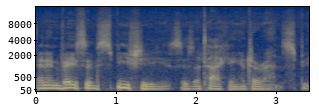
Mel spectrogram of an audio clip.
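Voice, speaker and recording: This man's voice is a put-on character. It sits very deep and low in pitch. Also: moderate pace. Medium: actual play. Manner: formal, measured, courteous.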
